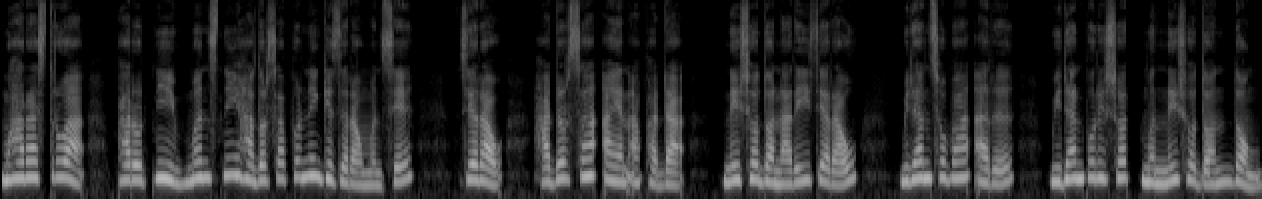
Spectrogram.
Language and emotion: Bodo, neutral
